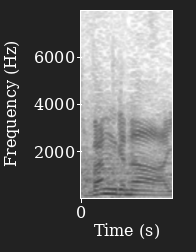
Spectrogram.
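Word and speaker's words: Vagana: Now then, will we get a run from the big fella, Big Joe Vanganar? You've got it wrong again. It's Vanganar.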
